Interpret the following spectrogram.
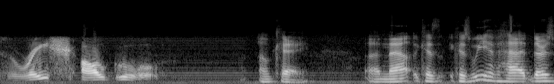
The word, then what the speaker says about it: Ra's al Ghul: be forever, banished, is, what is the proper pronunciation for Batman's arch-villain that you created? According to a language teacher at UCLA, who was asked that question by my daughter about 15 years ago, it is Raish Al Ghul.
